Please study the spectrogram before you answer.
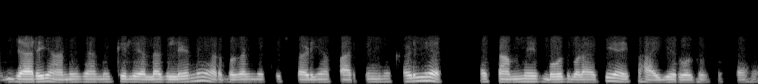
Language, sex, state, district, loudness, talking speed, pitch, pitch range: Hindi, male, Bihar, Gopalganj, -17 LUFS, 260 wpm, 120 Hz, 115-130 Hz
